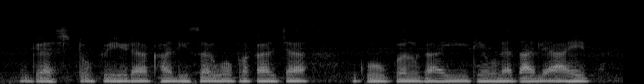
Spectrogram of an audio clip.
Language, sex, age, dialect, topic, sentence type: Marathi, male, 60-100, Standard Marathi, agriculture, statement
